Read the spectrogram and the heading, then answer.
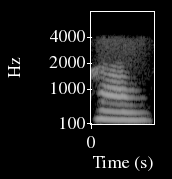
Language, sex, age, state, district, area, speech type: Odia, female, 18-30, Odisha, Jagatsinghpur, rural, conversation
